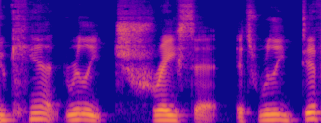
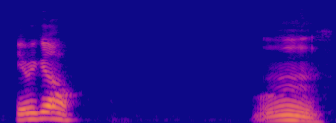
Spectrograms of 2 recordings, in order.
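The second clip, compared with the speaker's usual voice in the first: normal talking voice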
